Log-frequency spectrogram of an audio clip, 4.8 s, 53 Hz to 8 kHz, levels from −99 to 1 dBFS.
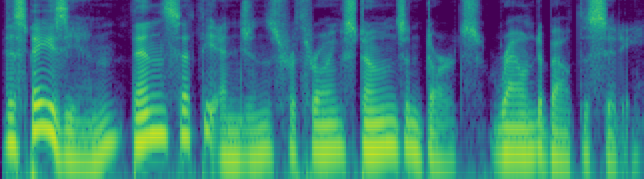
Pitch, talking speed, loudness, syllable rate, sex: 120 Hz, 175 wpm, -20 LUFS, 4.7 syllables/s, male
